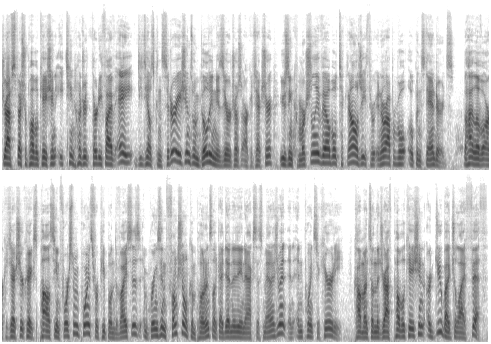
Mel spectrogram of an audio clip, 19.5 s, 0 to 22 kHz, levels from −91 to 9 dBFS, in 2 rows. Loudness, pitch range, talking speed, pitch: -23 LUFS, 130-160 Hz, 170 wpm, 145 Hz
